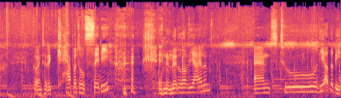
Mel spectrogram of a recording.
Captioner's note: laughing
